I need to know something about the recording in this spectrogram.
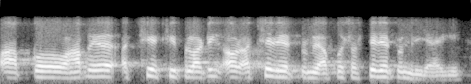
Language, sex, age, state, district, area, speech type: Hindi, male, 45-60, Uttar Pradesh, Bhadohi, urban, conversation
